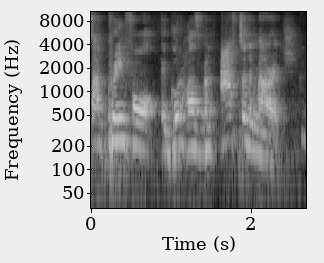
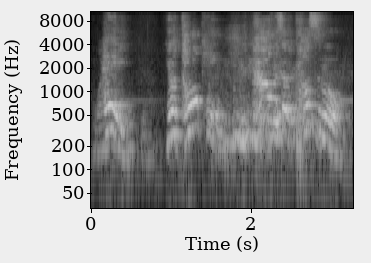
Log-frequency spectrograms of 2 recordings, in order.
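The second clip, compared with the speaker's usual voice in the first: higher, laughing amazement; mock amazement; 6 semitones higher than usual. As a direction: gasp at a talking donkey, laughing. Amazed at talking donkey.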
